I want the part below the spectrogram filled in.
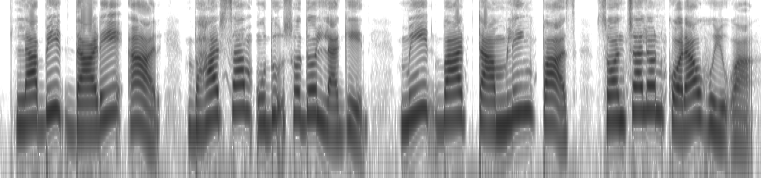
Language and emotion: Santali, neutral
